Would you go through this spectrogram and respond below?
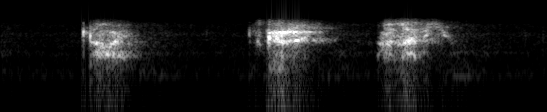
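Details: A Siberian Husky answers its owner's prompt to say "I love you". It gives three short, breathy, voice-like bursts at even intervals, each about half a second long, in a quiet setting.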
